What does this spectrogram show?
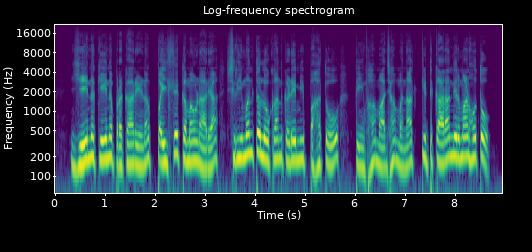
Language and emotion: Marathi, disgusted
